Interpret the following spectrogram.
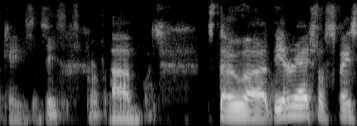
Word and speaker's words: CASIS: correct you but it's cases uh sorry an acronym Center Finance in the science in space so there is actually no correct pronunciation but in the house here we we call it cases so uh the International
